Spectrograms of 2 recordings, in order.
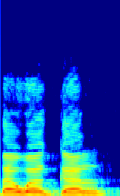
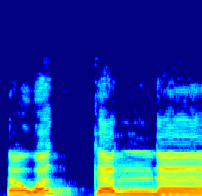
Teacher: saat kaf bertasydid kita membacanya kurang menekan, seolah-olah kafnya tidak bertasydid. Sedangkan ini ada tasydid, maka tekanlah dengan terdengar suaranya tawakkalna.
